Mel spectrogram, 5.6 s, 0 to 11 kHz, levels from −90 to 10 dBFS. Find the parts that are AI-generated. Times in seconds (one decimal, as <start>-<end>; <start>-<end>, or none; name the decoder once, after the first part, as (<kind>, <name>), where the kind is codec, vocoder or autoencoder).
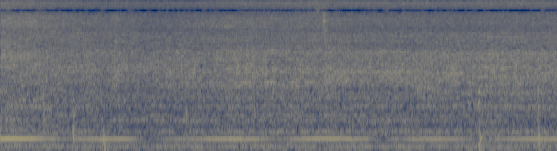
0.0-1.0 (vocoder, BigVGAN v2); 2.3-4.4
